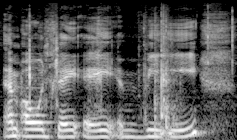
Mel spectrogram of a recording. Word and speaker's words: Mojave: I'm pretty sure you pronounce it Mojave. It's Mojave, which is supposed to be like a rich dark brown lip liner.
